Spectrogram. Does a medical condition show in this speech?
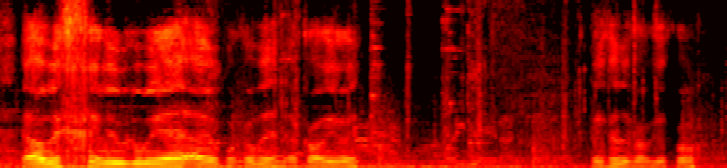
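Yes: cerebral palsy.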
